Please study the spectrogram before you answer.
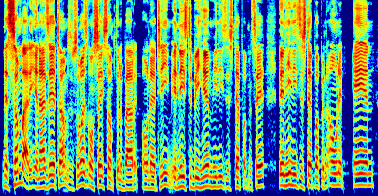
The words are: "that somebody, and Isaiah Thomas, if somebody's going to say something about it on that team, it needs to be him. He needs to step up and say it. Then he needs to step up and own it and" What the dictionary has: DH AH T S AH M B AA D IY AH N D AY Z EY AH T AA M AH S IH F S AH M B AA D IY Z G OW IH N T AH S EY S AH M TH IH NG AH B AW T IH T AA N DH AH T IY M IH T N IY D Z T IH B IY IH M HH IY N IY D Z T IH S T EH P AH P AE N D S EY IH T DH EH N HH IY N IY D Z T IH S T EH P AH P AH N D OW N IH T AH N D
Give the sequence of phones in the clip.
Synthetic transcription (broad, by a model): DH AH T S AH M B AA D IY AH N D AY Z EY AH T AA M AH S IH F S AH M B AA D IY Z G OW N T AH S EY S AH M TH IH NG AH B AW T IH T N DH AH T IY M IH T N IY D Z T IH B IY IH M HH IY N IY D Z T IH S T EH P AH P N S EY IH T DH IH N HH IY N IY D Z T IH S T EH P AH P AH N OW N IH T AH N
